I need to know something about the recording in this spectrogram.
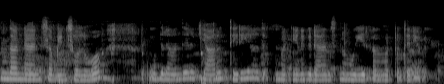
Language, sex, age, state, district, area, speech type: Tamil, female, 18-30, Tamil Nadu, Perambalur, rural, spontaneous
